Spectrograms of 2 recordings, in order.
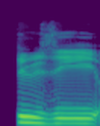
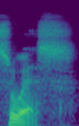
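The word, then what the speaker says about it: Suisse: that had failed last week we have credit Susie but it's pronounced Swiss yeah so anyway it's a Swiss Switzerland Bank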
